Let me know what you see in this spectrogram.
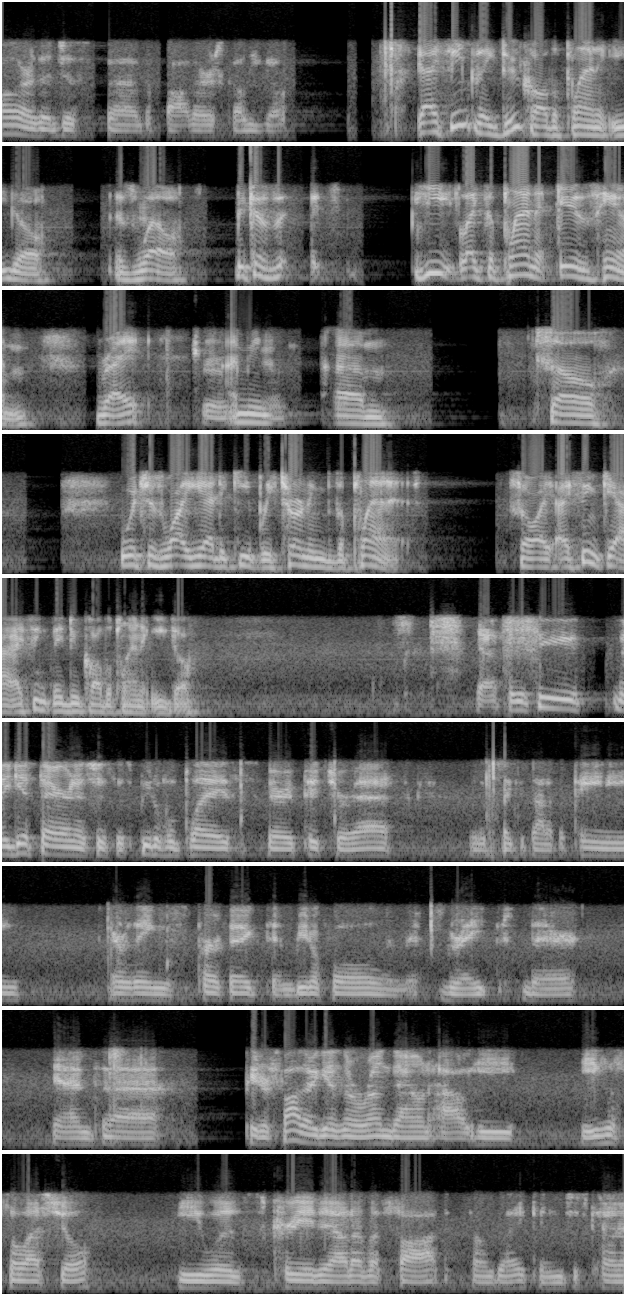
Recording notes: We again apologize for the poor audio on this one. We recorded GotG Vol 1 and 2 back to back and didn't realize it was bad audio until after we were all done.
